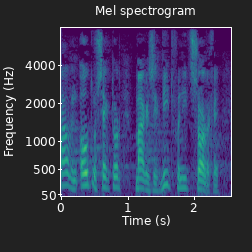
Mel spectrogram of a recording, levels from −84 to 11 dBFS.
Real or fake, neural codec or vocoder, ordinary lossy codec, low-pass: real; none; none; none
